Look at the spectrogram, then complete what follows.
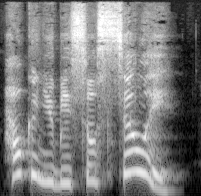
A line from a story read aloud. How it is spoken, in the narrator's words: cried her mother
